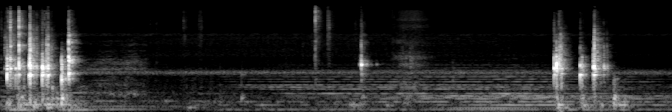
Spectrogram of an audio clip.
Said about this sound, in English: Oh, I should have prepped these. there you go. It's okay. You don't have to use so many dice. I don't have to use so many. It's, Not so many. there we go. I got them.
